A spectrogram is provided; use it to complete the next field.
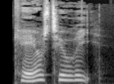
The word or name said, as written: kaosteori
